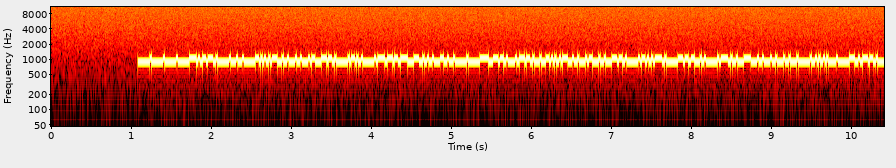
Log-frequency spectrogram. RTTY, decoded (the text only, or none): QRZ? DE ON0T K QRZ? DE CE9JXN …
